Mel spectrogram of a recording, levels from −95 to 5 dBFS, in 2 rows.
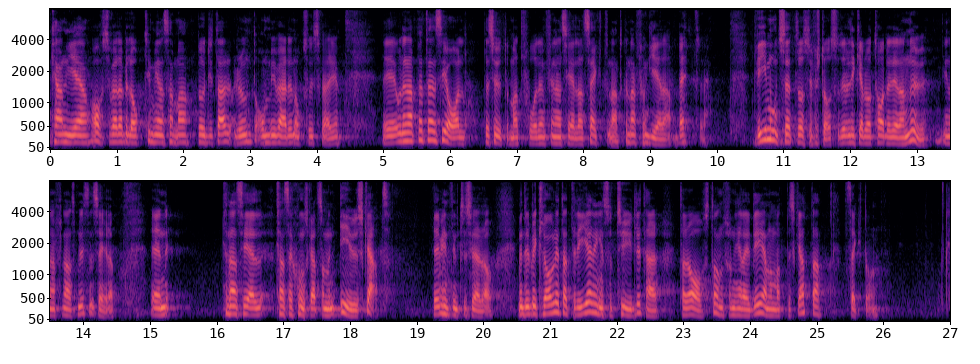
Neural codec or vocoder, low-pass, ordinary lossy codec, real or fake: codec, 16 kHz, 4 kbps, FunCodec, trained on Chinese and English, 50 frames a second; none; none; fake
